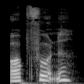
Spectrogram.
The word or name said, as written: OPFUNDNE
